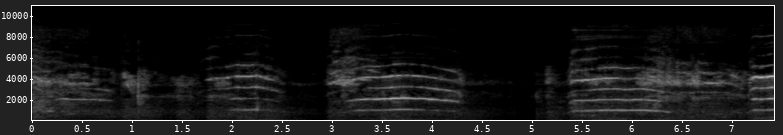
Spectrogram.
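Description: A cat meowing over and over, about five long, drawn-out meows with short pauses between them: distress calls from a cat with its head stuck in a pipe.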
